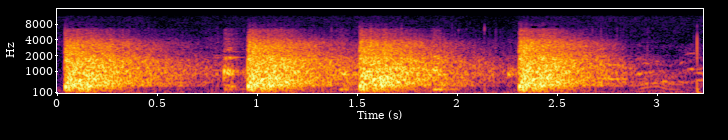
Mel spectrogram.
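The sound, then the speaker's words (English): Revolver shots from a six-shooter fired at a tin can during target practice in the snow: four loud, sharp bangs at uneven intervals, each followed by a long fading tail, with a fainter pop just before the second. “he amused himself by taking target practice with his six-shooter on a tin can which he had set up in the snow about 50 yards away”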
